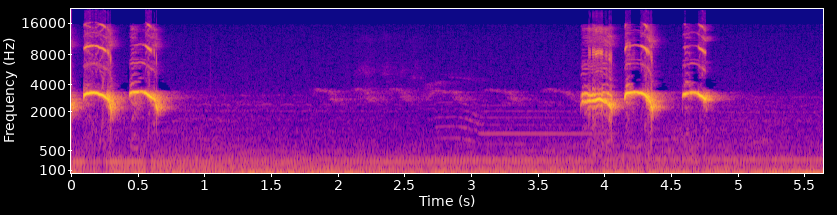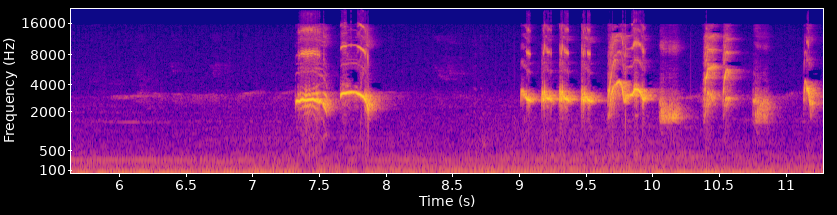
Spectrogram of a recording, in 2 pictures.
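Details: Orange-headed thrush ngeplong therapy song: short clusters of two or three ringing, arched whistles repeated every few seconds, ending in a busier run of mixed chirps and whistles.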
